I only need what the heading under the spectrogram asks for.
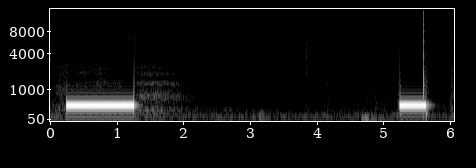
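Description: A steady electronic telephone tone sounds for about a second as a phone call is placed, then after a silent pause a second, shorter tone of the same pitch follows, ending with a faint click.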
